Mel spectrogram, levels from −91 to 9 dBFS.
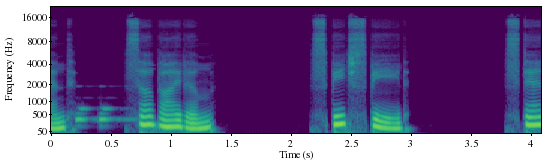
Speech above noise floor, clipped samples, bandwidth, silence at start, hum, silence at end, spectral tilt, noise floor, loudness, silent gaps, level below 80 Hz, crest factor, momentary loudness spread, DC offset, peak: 70 dB; under 0.1%; 16 kHz; 0 s; none; 0 s; -8 dB/octave; -89 dBFS; -20 LUFS; none; -48 dBFS; 16 dB; 17 LU; under 0.1%; -6 dBFS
